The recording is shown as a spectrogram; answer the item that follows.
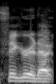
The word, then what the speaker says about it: FIGGERRIDOUT: it's really funny but figure it out yeah it's spelled funny f i g g e r r i d o u t that's what that's all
